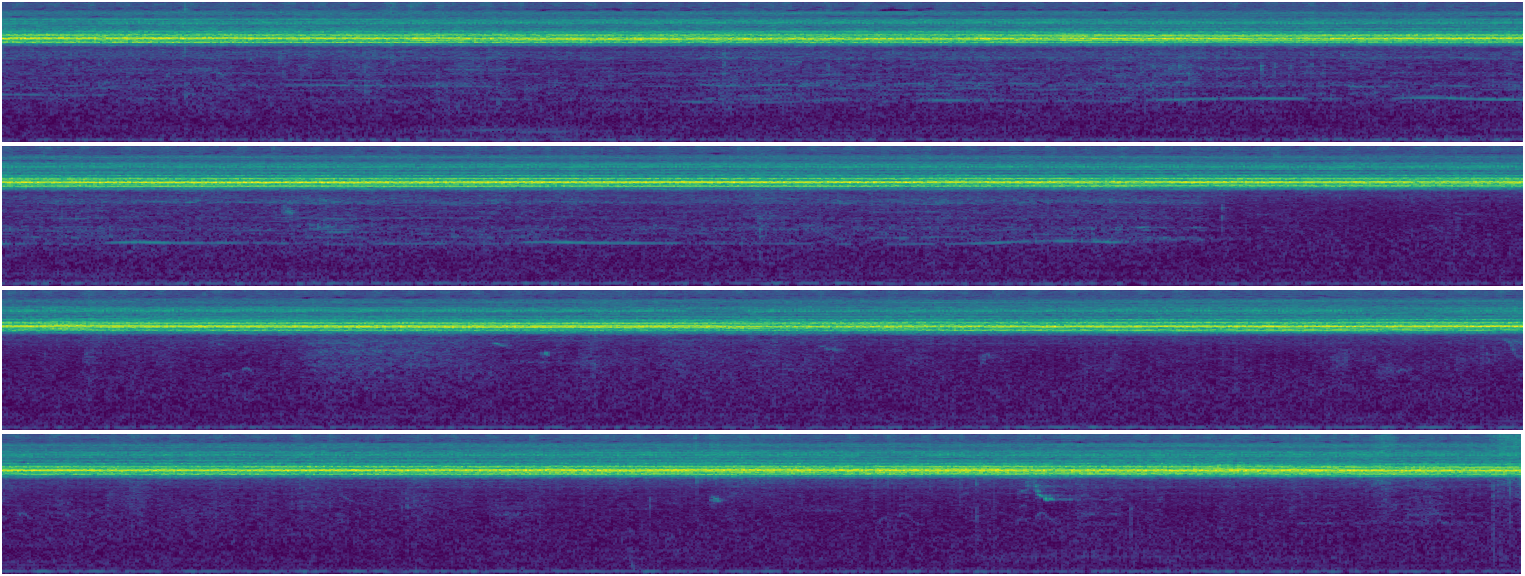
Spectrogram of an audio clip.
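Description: Steady, high-pitched chorus of insects, one continuous unbroken drone, over a low rumble.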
